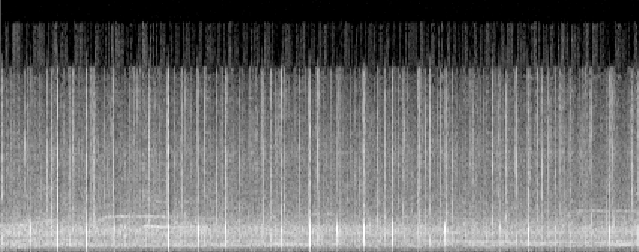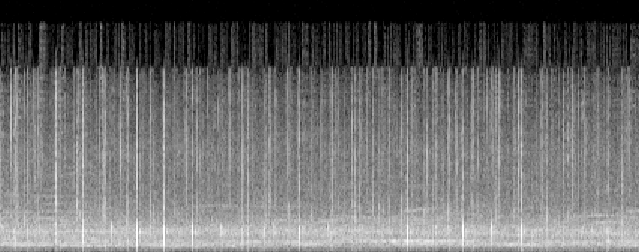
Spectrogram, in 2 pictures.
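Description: Graduate commencement crowd at Seattle University applauding new master's and doctoral degree recipients; sustained clapping from a large audience with a few sharp nearby claps standing out, steady throughout.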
